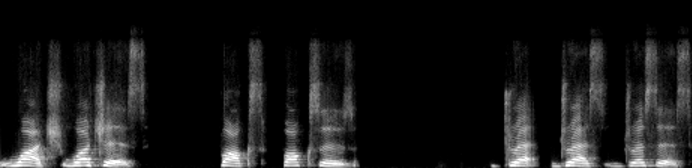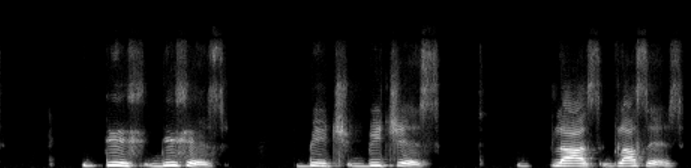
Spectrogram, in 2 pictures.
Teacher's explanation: বানানের বেলা আমরা ইয়েস লাগাবো, কিন্তু উচ্চারণের বেলা কি উচ্চারণ করব? আইজেড।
